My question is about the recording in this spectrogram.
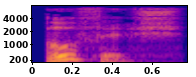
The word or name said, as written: oafish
